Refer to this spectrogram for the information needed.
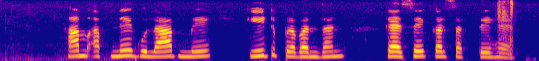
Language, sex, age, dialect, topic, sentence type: Hindi, female, 18-24, Awadhi Bundeli, agriculture, question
